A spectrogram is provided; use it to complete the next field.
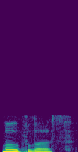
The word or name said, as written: moveless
